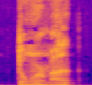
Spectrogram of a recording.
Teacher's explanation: 东直门的直字也容易被东的音给吞了 · Term: 吞字或变音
